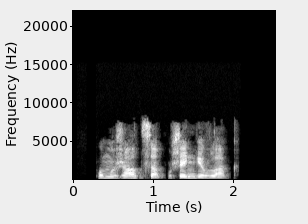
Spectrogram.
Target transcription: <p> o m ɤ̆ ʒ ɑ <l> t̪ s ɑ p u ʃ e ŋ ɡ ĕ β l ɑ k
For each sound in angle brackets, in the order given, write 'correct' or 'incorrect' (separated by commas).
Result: correct, correct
